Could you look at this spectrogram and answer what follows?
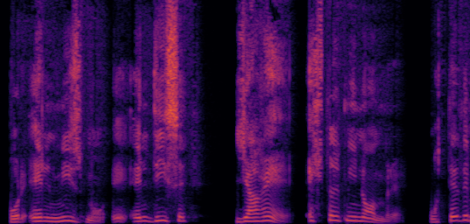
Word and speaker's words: Yahvé: equivalente más menos en español y hhwh yah Jehová dicen algunos, pero Yahé más cerca a la forma correcta de pronunciarlo. Es el nombre personal individual de Dios definido como tal por él mismo. Él dice, "Yahé, este es mi nombre.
